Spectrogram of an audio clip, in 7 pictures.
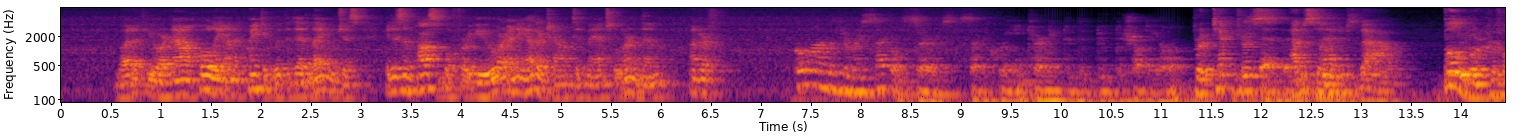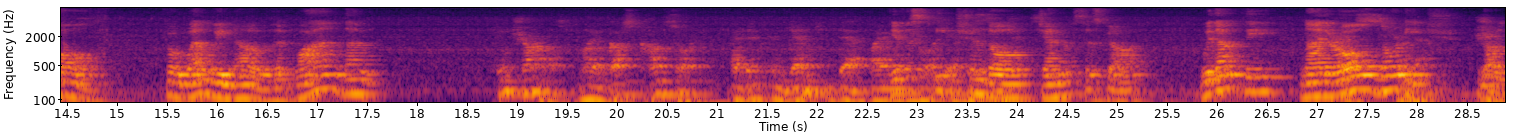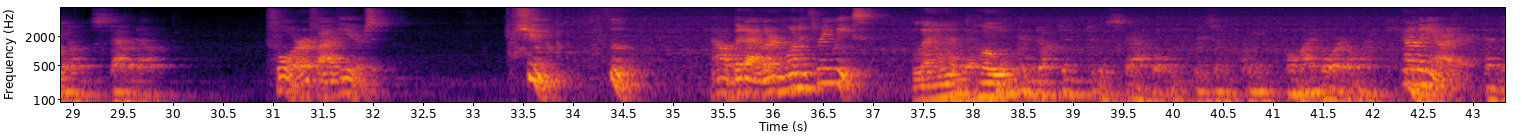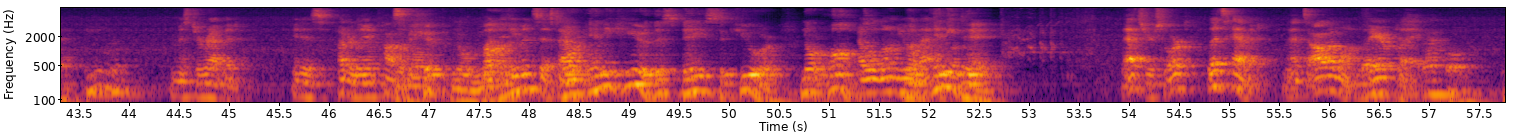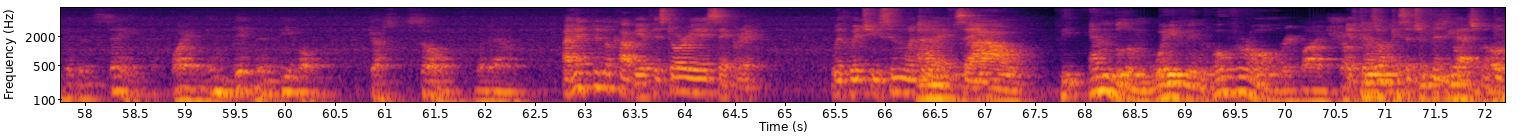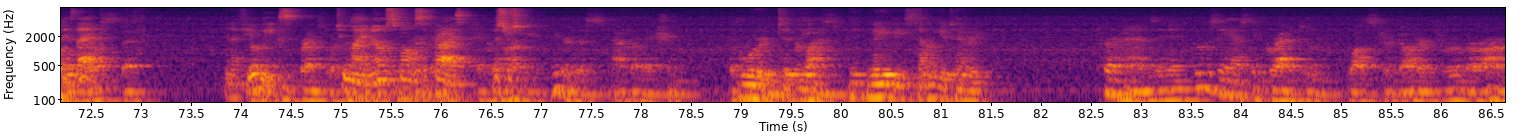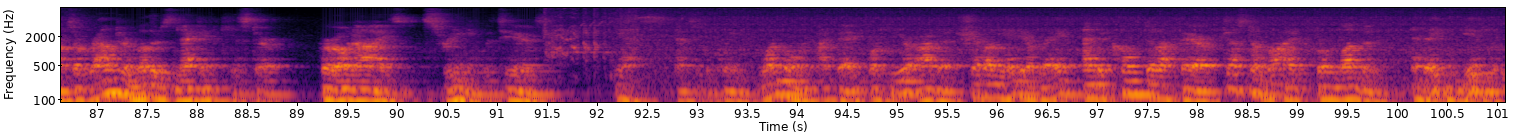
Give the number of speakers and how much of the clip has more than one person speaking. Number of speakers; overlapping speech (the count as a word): three, about 20%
